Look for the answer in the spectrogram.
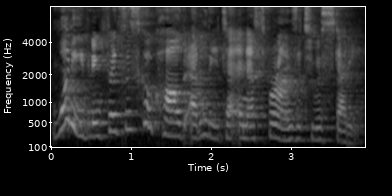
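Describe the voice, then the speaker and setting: A woman's voice: fairly high pitch, very animated, fast talker, a bit bright. Woman reading to children, roomy echo. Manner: explanatory, checks understanding with questions. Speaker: read-aloud storyteller, teacher. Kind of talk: reading a picture book aloud to children with teaching asides.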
